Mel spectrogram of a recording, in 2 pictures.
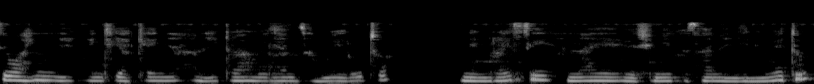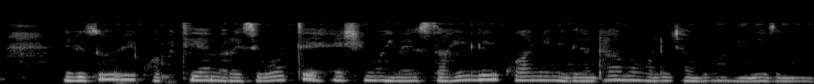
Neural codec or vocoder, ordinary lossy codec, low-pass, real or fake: codec, 16 kHz, 6 kbps, DAC; MP3, 32 kbps; 7.2 kHz; fake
